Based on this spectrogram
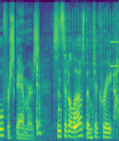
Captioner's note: button clicks; beeping, bubbles “blooping”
